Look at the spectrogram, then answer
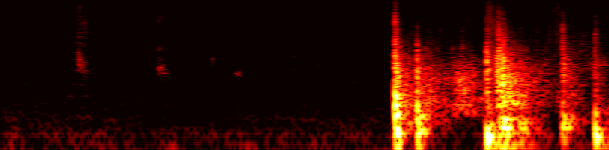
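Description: Close, loud crunching on cheese balls: a few faint clicks, then a burst of sharp, crisp bites and chewing in the last second and a half.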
